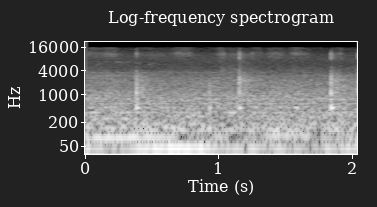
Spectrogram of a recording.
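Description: Chalk tapping against a blackboard while letters are written: three short, sharp ticks spread across two seconds, over a steady low hum.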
